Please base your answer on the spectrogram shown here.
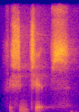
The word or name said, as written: fish n chips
